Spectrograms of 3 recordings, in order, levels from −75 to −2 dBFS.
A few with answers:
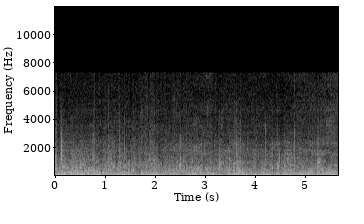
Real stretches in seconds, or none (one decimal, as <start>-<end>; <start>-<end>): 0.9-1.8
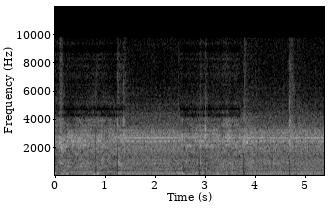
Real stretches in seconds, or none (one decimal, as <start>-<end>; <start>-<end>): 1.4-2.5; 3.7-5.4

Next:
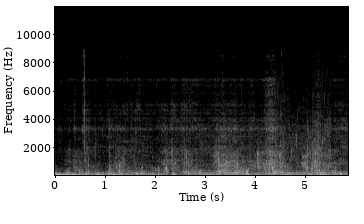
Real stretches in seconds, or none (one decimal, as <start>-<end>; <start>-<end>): 4.4-5.5

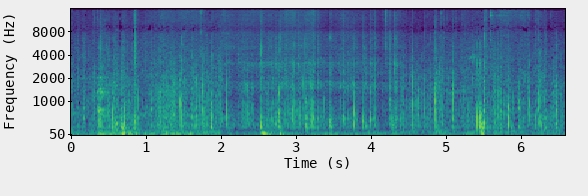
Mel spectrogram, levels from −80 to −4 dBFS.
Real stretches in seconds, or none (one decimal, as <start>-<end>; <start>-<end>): 0.0-2.0; 4.4-6.6

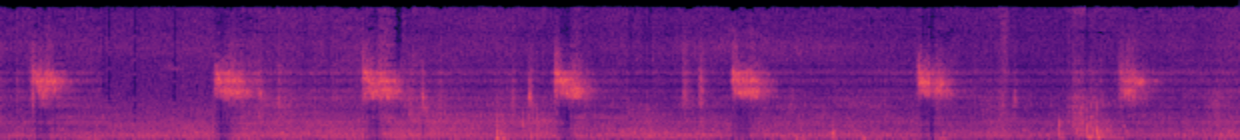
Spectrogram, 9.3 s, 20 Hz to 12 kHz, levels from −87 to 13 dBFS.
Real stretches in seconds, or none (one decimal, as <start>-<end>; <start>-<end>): 0.8-1.6

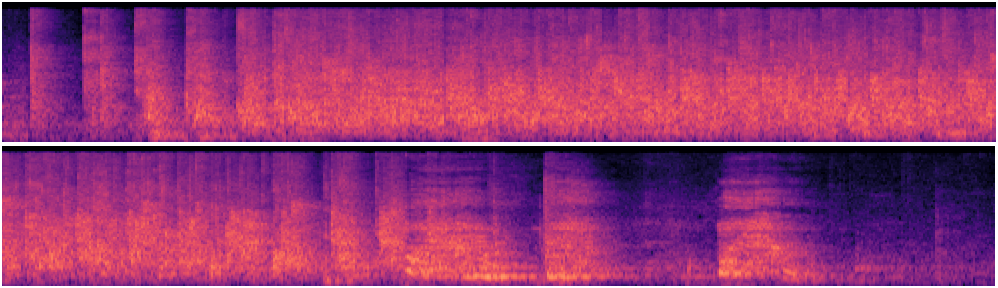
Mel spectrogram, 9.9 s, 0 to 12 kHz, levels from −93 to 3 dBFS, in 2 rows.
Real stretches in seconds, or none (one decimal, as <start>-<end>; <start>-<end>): 0.0-1.5; 2.3-7.8; 8.3-9.9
